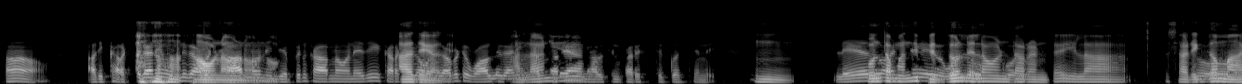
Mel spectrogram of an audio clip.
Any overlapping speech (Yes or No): Yes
